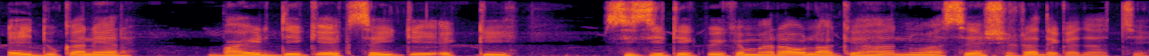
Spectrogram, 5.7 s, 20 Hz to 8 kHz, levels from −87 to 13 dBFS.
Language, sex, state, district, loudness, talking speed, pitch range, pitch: Bengali, male, Assam, Hailakandi, -15 LUFS, 145 wpm, 130-155 Hz, 140 Hz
